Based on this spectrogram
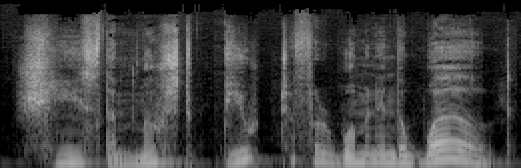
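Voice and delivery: high-pitched lovestruck awe; exclaiming in wonder. A narrator's reading. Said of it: "he exclaimed".

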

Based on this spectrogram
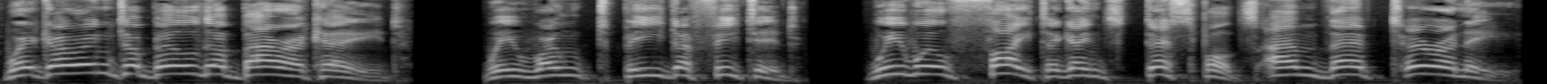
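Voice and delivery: high-pitched, ringing defiance; rallying shout. A narrator's reading. Young leader urging resistance against tyranny, shouting. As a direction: proclaim it to the crowd, pitch held high. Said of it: "he shouted".

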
